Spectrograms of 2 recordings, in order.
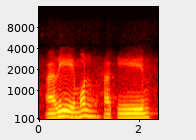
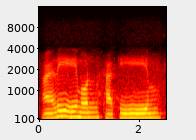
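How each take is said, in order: Both takes have the same delivery.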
